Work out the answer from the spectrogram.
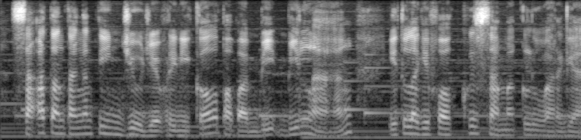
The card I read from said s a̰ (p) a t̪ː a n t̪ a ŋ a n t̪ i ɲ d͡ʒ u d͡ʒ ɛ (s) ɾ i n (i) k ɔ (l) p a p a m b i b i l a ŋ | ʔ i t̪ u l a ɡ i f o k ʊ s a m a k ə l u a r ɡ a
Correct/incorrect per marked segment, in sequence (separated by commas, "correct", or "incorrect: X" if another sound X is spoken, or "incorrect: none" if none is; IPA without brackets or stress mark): incorrect: ʔ, incorrect: f, correct, correct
